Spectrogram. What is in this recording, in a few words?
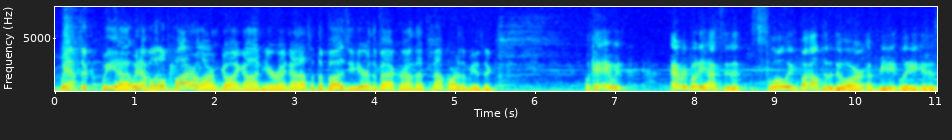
Fire Alarm Speech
